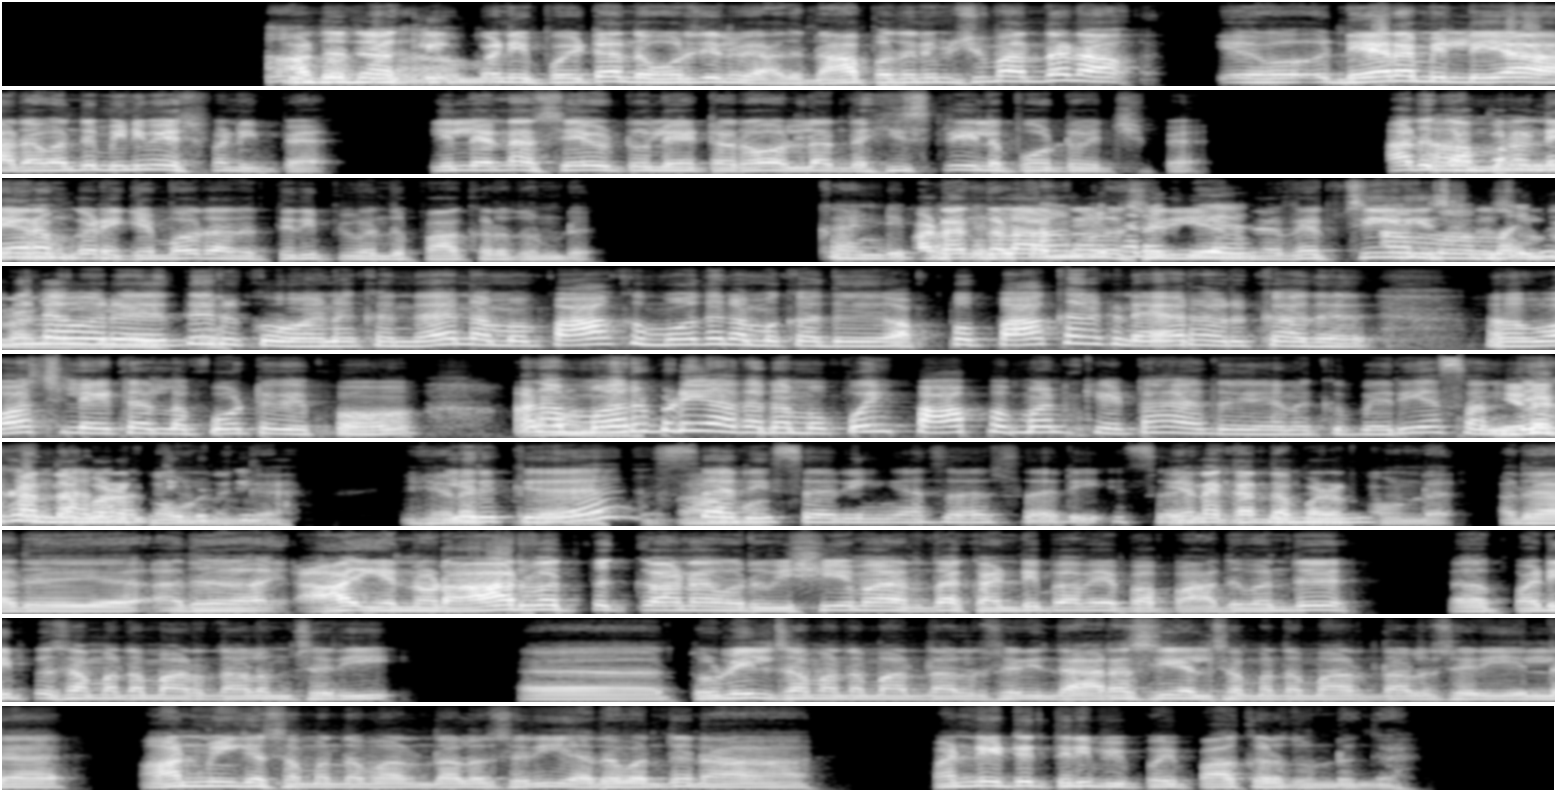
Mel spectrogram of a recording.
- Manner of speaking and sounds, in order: in English: "க்ளிக்"; in English: "ஒர்ஜினல்"; in English: "மினிமைஸ்"; in English: "சேவ் டூ லேட்டர்"; in English: "ஹிஸ்ட்ரில்"; in English: "வெப் சீரியஸ்ன்னு"; in English: "வாட்ச் லேட்டர்ல"; laughing while speaking: "பெரிய சந்தேகம் தான்"; chuckle
- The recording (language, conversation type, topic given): Tamil, podcast, சின்ன வீடியோக்களா, பெரிய படங்களா—நீங்கள் எதை அதிகம் விரும்புகிறீர்கள்?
